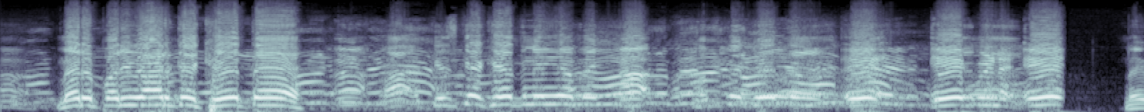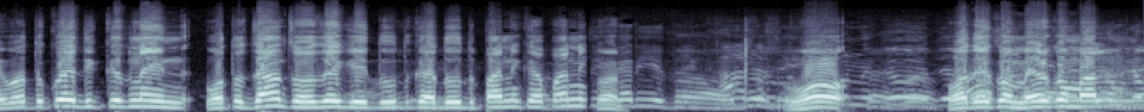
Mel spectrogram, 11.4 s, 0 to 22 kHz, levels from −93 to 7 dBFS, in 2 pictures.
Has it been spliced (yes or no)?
yes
